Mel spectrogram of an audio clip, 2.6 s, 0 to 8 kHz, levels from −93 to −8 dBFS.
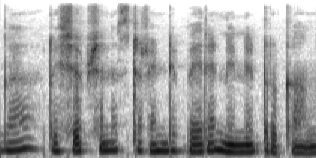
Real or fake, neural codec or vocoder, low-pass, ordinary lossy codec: real; none; 7.2 kHz; none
